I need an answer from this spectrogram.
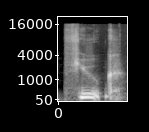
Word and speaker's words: Fugue: Fugue. That's how you say it, then.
